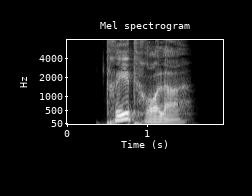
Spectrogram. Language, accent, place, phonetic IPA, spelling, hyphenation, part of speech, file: German, Germany, Berlin, [ˈtʁeːtˌʁɔlɐ], Tretroller, Tret‧rol‧ler, noun, De-Tretroller.ogg
- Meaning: kick scooter, push scooter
